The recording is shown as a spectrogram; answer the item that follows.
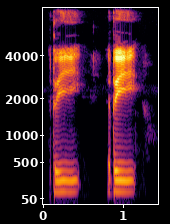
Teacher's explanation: Huruf ro bisa menjadi tebal ketika fathah ataupun doma. Nah, ketika baris bawah huruf ro maka akan tipis, sempurna. Tidak boleh ada penebalan sedikit pun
